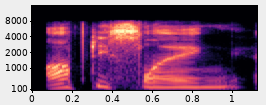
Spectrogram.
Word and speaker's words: OptiSLang: Am I pronouncing it right? I can't. Is it? It's OptiSLang. That's how they say it. – Yeah, that's the way I've always heard it.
